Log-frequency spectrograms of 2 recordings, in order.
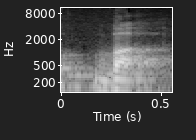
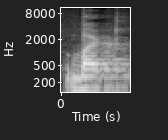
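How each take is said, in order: First: The final t is held and cut off. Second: The final t is fully released.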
